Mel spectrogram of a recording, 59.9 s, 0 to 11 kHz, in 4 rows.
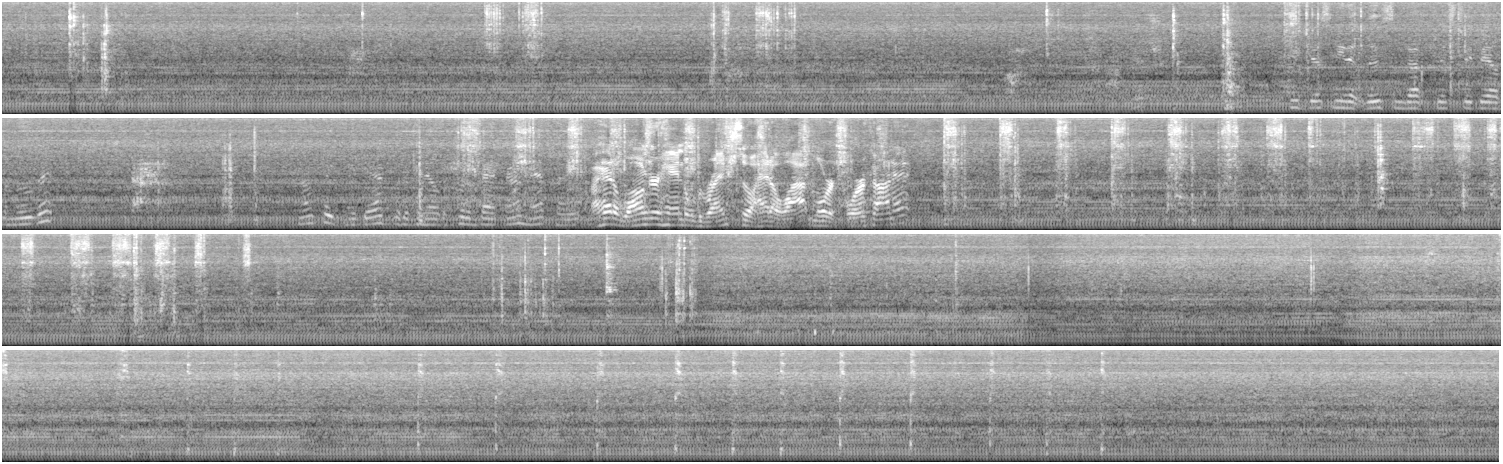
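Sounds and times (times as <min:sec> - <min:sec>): steady machine drone: 0:00.0 - 0:59.9
wrench clicking: 0:04.8 - 0:05.5, 0:07.1 - 0:08.0, 0:24.4 - 0:32.6, 0:50.9 - 0:56.1.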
